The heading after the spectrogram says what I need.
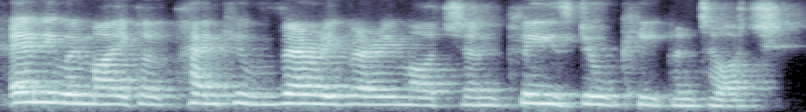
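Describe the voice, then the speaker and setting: A woman's voice: mid-range voice, normal speed, highs cut off. A woman with an Irish accent, hosting a casual interview in a chatty, complimentary way. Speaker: show host, interviewer. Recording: echoey, roomy sound.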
